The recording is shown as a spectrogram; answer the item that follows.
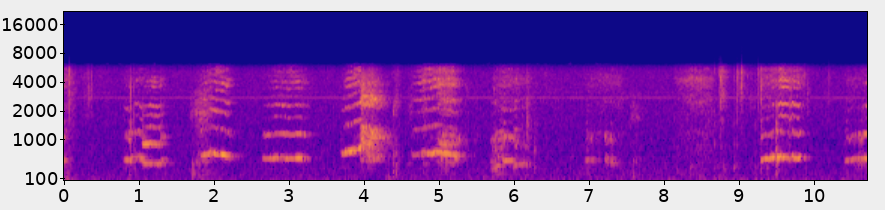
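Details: Shiba Inu vocalizing in uneven bursts of whining and yelping, with tonal cries that rise and fall, some rougher and breathier, roughly one per second, and faint clicks and shuffling between them.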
